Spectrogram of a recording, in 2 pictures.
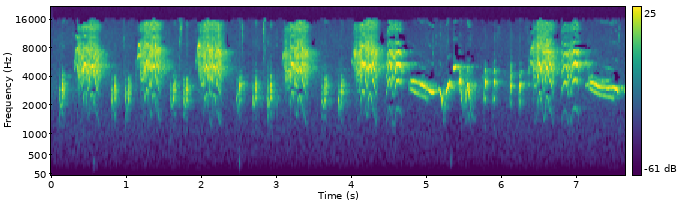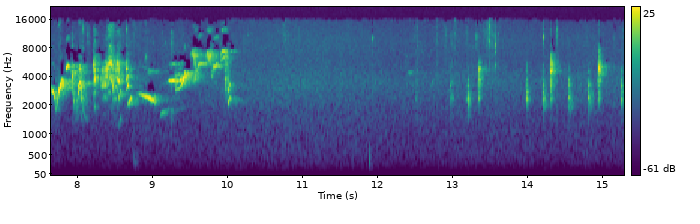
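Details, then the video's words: An icterine warbler, a European species, used as a master song for training birds, delivers a fast, varied jumble of high chattering notes, sharp chips and bright whistled slurs, strong for ten seconds, then trailing into softer scattered phrases. "masteran Burung || icterine werbler burung kapasan"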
